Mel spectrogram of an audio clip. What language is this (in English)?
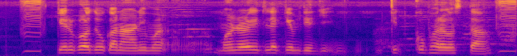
Marathi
